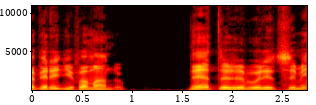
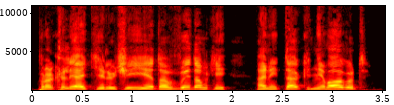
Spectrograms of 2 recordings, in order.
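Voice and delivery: high-pitched, panicky protest; high, agitated outburst; shrieked denial; 6 semitones higher, 4 dB louder than usual. A narrator's reading. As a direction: squeal it out in disbelief. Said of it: "взвизгнула она".

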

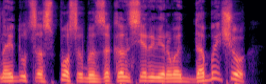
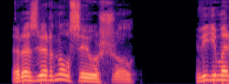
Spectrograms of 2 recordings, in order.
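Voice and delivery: usual speaking voice

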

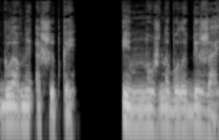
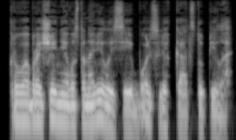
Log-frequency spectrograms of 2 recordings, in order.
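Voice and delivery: ordinary delivery, nothing marked

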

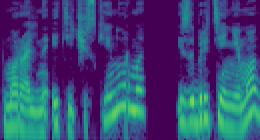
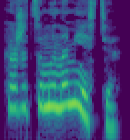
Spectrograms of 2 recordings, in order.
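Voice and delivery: high, eager exclamation; excited announcement; 11 semitones higher, 3 dB louder than usual. A narrator's reading. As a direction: call out the arrival with excitement. Twin spots the destination, calls out. (радостно-взволнованный возглас)

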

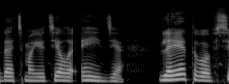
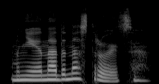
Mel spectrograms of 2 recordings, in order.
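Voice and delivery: usual speaking voice

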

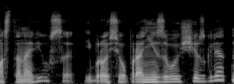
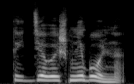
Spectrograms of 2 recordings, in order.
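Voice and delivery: higher, louder cry of pain; 10 semitones higher, 6 dB louder than usual. A narrator's reading. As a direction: cry out as your wrist is hurt. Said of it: "тихо вскрикнула Эмберил". (вскрик от боли)

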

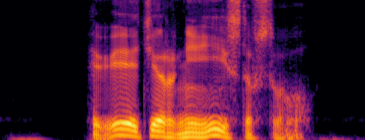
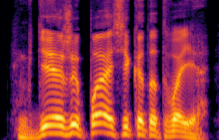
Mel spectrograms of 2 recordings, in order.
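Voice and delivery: raised pitch, open irritation; irritated shout; 6 semitones higher than usual. A narrator's reading. Supply man demanding where Pavel's apiary is, irritated. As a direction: call out with undisguised annoyance. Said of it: "не скрывая раздражения, крикнул снабженец".

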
